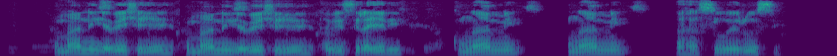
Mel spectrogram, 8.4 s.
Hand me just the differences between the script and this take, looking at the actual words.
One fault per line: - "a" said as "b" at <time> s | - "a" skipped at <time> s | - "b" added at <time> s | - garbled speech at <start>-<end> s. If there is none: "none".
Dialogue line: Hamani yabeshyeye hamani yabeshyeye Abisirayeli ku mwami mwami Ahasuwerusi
none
